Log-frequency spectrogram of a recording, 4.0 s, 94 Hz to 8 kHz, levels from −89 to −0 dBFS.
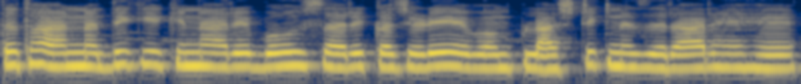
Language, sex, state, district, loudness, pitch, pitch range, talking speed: Hindi, female, Jharkhand, Palamu, -14 LUFS, 240 Hz, 230-255 Hz, 195 wpm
